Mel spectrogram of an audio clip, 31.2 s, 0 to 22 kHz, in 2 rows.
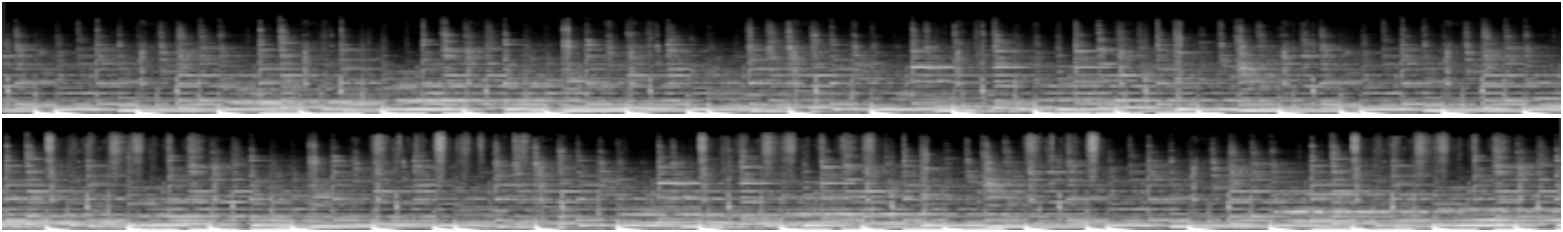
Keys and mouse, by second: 0.6 d, 1.8-3.1 shift+drag, 3.1 right click, 3.8 shift+click, 5.6 right click, 7.0 right click, 8.2 right click, 9.1 alt+click, 9.9 alt+click, 10.6 alt+click, 12.0 right click, 12.4 shift+right click, 13.1 right click, 13.6 right click, 13.7 alt+right click, 15.8 click, 17.1-17.7 typing, 18.7 click, 20.5 right click, 21.2 alt+right click, 24.5 alt+right click, 25.3 alt+right click, 26.8 right click, 27.9 right click, 28.5 shift+right click, 28.6 shift+right click.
